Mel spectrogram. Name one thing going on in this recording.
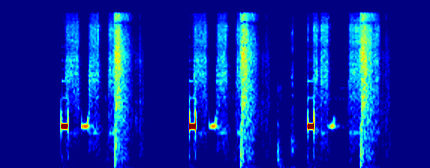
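A paper bag rustles as items drop into it.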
